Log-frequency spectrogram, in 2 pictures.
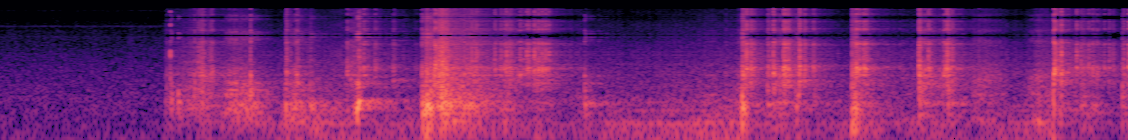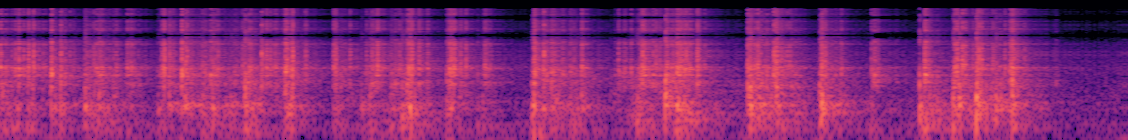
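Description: Plastic toys handled on a tabletop, clacking and knocking in irregular clicks that start about a second in.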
